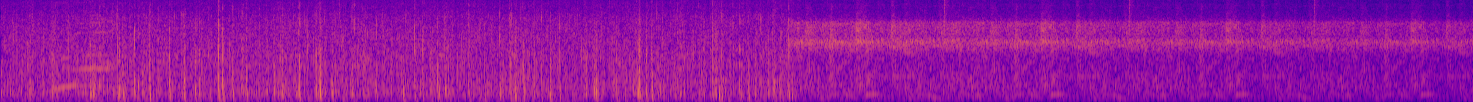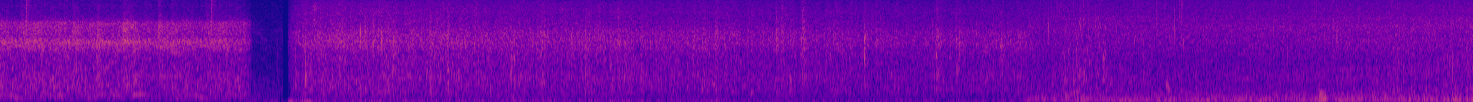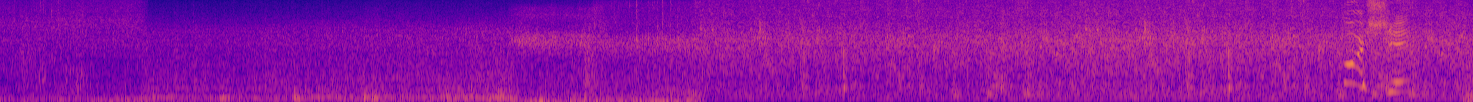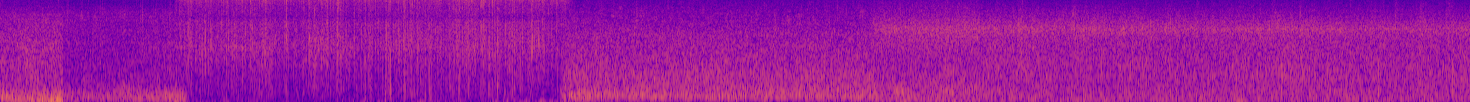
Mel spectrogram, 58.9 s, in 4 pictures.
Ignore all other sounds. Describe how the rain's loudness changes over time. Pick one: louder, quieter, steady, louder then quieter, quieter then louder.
quieter then louder.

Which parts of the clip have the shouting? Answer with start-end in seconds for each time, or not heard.
0.5-1.2, 42.9-43.5.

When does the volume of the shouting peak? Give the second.
43 s.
